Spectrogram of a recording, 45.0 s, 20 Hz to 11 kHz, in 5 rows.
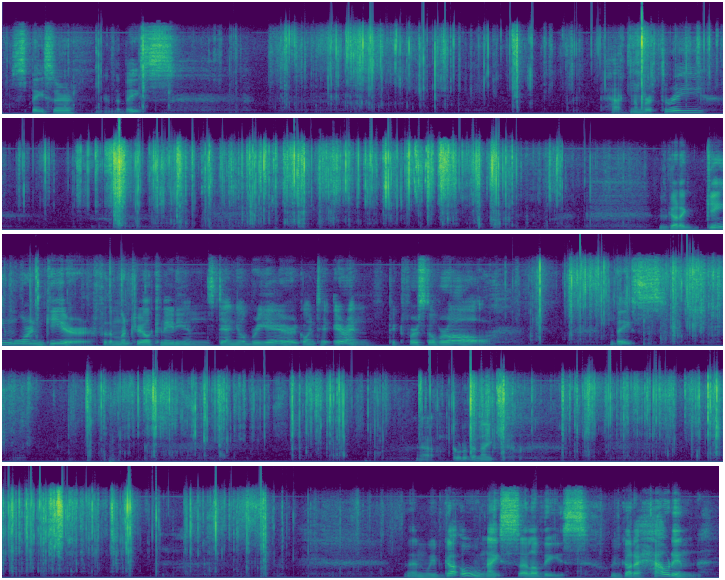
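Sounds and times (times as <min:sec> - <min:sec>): steady low hum: 0:00.0 - 0:45.0
foil wrapper tearing and crinkling: 0:03.3 - 0:16.1, 0:24.6 - 0:39.7.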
